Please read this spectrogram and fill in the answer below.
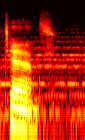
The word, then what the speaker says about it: Tants: Tants. – Do you spell that? – T-A-N-T-S. – You know, like pants, but... Tants.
